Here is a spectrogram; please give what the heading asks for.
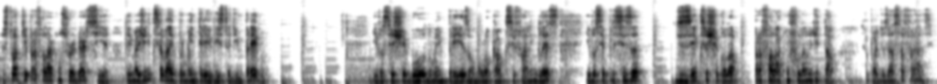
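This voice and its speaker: Speaking quickly in a mid-range voice, this Brazilian-accented man teaches English on a podcast while faint music plays behind him. His explanations go patiently step by step, and his voice rises on every English example phrase.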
